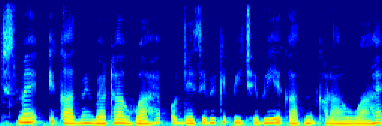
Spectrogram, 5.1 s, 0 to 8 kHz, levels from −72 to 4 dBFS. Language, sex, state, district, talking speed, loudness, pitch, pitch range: Hindi, female, Bihar, Begusarai, 185 wpm, -21 LUFS, 205 Hz, 190-230 Hz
